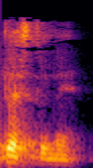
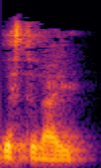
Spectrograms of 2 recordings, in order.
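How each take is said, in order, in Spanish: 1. La última sílaba termina en un sonido 'ee'. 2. La última sílaba termina en un sonido 'eye'. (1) "que hoy en día sería destiny" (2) "Que se pronunciaría algo así"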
